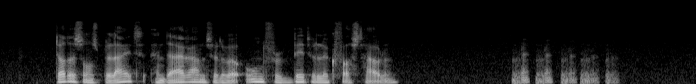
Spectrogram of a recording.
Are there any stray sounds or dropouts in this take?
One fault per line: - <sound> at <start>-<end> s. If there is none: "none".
- laugh at 5.1-6.2 s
